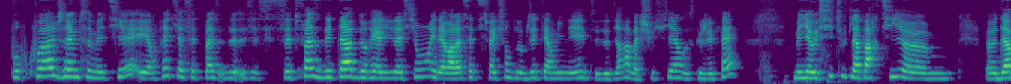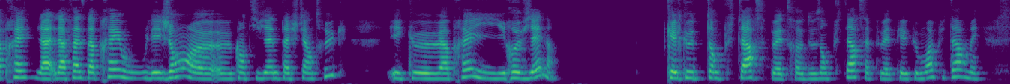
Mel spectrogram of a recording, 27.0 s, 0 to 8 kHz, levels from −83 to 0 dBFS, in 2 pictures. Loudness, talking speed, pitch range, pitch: -27 LUFS, 185 wpm, 205-245 Hz, 220 Hz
